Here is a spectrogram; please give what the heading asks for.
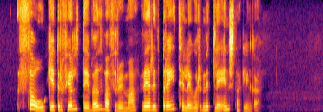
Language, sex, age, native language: Icelandic, female, 30-39, Icelandic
